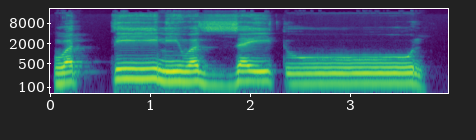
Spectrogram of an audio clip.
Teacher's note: یہاں مد عارض اس لیے ہوگا کہ واو مدہ کے بعد عارضی سکون آ گیا ہے۔ واو تا واو زبر وا، تو واو پیش تو وا تو، تو حروف مستعلیہ میں سے ہے، اس کو پر پڑھیں گے، یہاں واو مدہ بھی ہو رہا ہے اور تو کو ہم ایک الف تک کھینچ کر پڑھیں گے.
